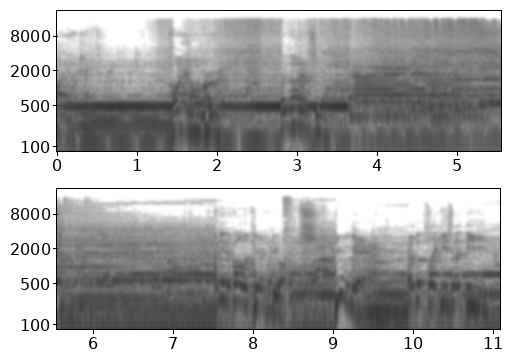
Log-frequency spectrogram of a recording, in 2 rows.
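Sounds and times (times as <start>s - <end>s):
electric guitar chord ringing: 0.0s - 11.0s.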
